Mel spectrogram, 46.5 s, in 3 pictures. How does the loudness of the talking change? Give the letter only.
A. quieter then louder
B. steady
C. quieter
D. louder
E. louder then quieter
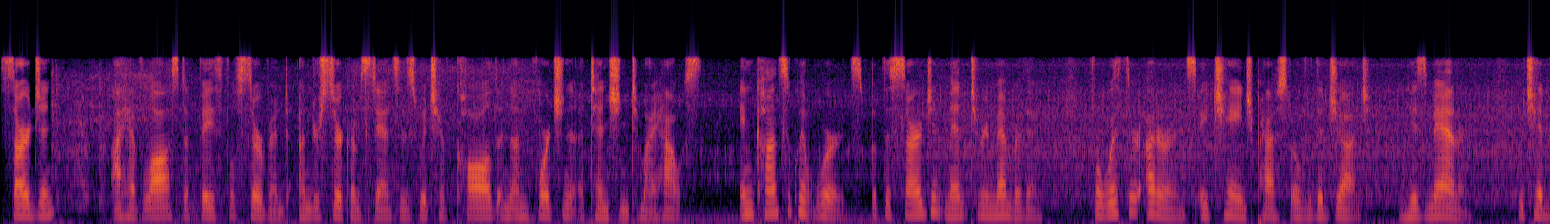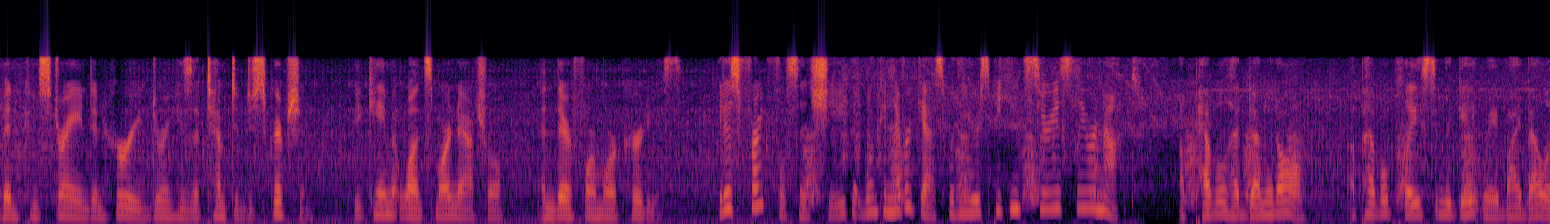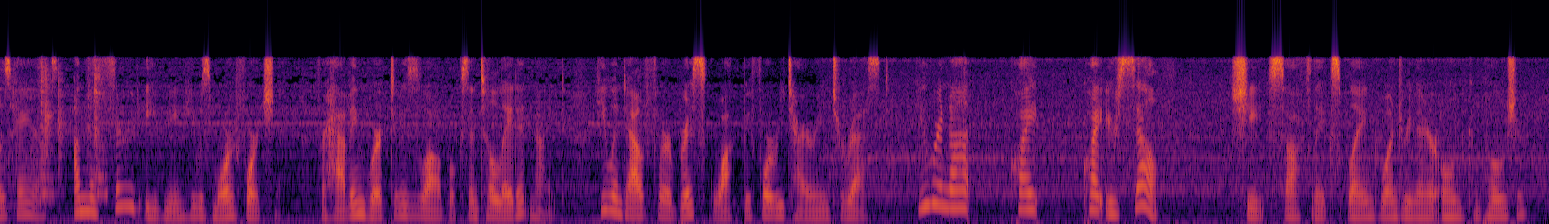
B.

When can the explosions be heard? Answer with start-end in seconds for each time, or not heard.
not heard.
